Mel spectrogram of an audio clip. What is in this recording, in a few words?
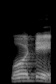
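"bodek", Malay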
